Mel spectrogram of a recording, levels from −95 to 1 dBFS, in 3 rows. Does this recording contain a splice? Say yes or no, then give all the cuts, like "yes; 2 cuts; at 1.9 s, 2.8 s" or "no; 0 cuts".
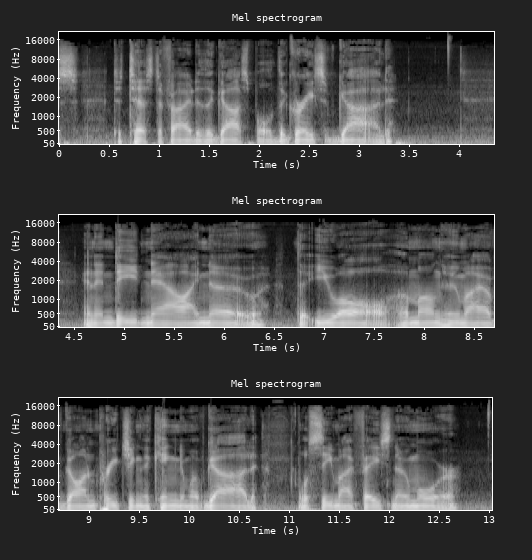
no; 0 cuts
